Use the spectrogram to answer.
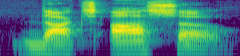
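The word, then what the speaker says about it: δοξάσω: The future form of that word is pronounced doxaso. Doxaso, which means I will glorify.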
